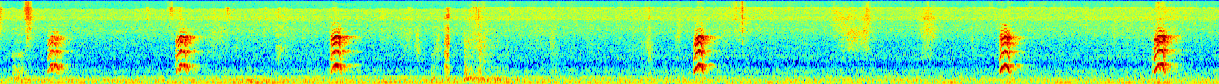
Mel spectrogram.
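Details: Sugar glider giving short, sharp, tonal yaps, each a crisp bright bark, spaced irregularly about one to three seconds apart, seven in all, over a steady low hum.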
